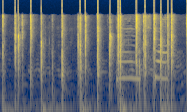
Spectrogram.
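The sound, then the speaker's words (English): Sharp hand claps sound in an uneven, unhurried series, roughly a dozen and a half loud smacks, with a short vocal cry rising over them partway through. “Now they deserve slow clap.”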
